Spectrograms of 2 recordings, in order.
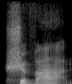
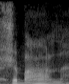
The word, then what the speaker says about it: Siobhan: got me was uh Shian oh which is an Irish name wow is spelled sioban it's like s i o b a n or something like that Shaban yeah and how did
